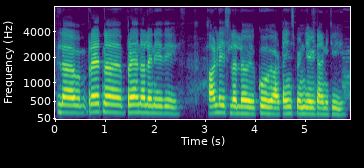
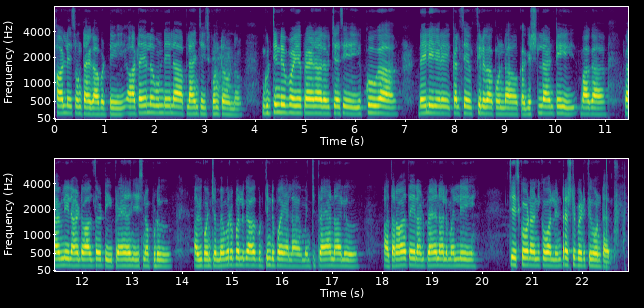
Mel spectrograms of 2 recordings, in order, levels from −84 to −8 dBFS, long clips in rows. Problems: background sounds at intervals, background conversations at intervals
